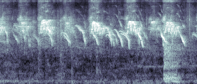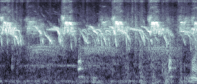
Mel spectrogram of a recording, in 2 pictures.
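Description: Chickens at a breeder's yard cluck and chirp in rapid repeated bursts, close and fairly loud, with overlapping calls throughout.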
